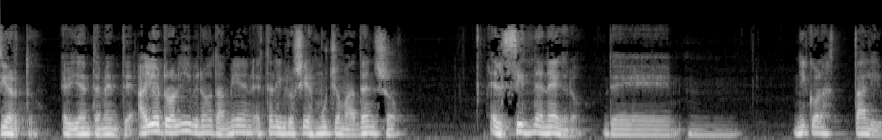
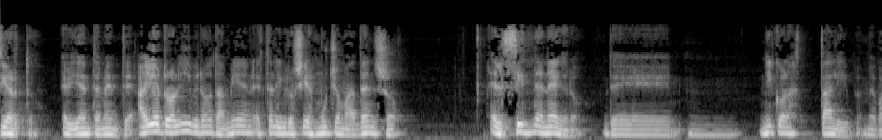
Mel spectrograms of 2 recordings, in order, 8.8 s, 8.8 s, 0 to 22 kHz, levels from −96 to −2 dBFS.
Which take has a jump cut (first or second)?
second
